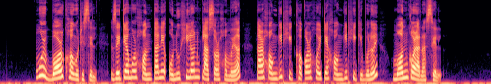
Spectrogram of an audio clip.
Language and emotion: Assamese, angry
